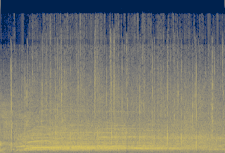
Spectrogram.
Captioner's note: audience cheering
